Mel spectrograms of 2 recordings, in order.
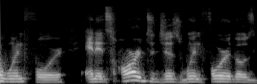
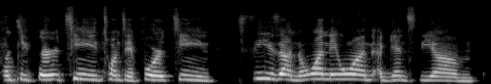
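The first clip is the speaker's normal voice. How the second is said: put-on Jamaican accent; 7 semitones higher, 5 dB louder than usual. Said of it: "your Jamaican accent".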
